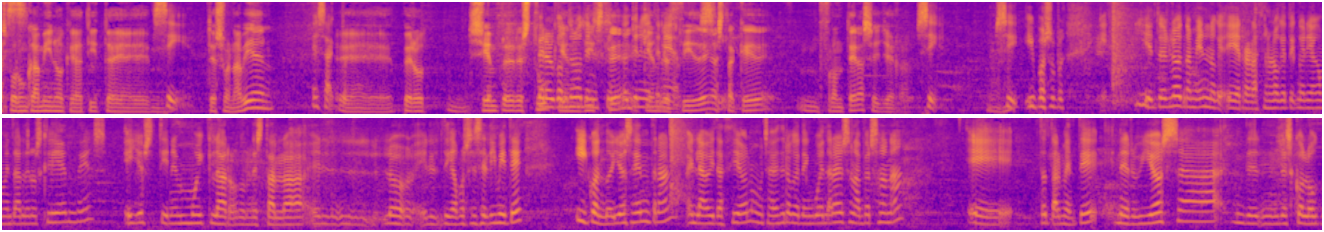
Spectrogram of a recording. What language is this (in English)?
Spanish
